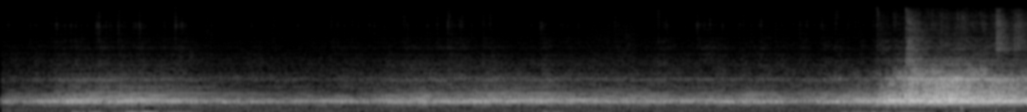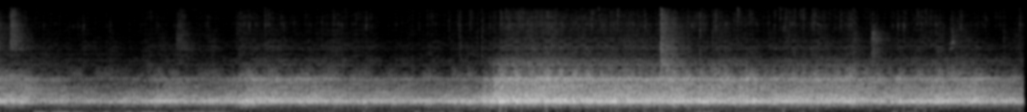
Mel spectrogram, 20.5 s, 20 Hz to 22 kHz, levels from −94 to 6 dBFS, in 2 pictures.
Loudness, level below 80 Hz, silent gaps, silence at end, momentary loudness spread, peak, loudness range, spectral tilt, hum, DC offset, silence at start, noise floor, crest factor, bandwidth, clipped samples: -23 LUFS; -72 dBFS; none; 0.05 s; 21 LU; -4 dBFS; 18 LU; -6 dB/octave; none; under 0.1%; 0.05 s; -44 dBFS; 20 dB; 9.4 kHz; under 0.1%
